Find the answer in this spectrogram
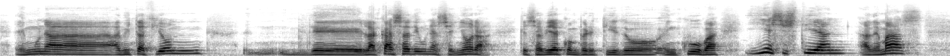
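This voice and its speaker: A man with a medium-pitched voice talks at a very slow pace against a quiet background. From Galicia, Spain. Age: 80s+. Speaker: retired pastor. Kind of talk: interview. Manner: halting, repeats words.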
